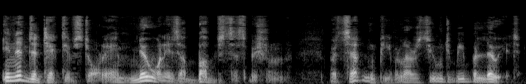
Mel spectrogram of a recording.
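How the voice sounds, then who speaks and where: An actor playing an eccentric, wordy older British detective doctor in a radio drama, genial and courteous, with a gravelly, husky voice. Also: male voice, fairly low pitch, wildly swooping pitch, no room sound, full character voice. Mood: grave, deliberate. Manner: wordy, deliberate, old-fashioned courtesy.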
